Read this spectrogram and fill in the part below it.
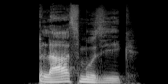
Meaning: The music played by brass bands
- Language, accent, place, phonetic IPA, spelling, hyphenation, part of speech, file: German, Germany, Berlin, [ˈblaːsmuˌziːk], Blasmusik, Blas‧mu‧sik, noun, De-Blasmusik.ogg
